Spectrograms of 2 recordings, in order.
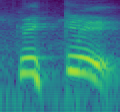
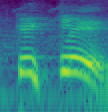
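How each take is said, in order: Both takes have the same delivery.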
